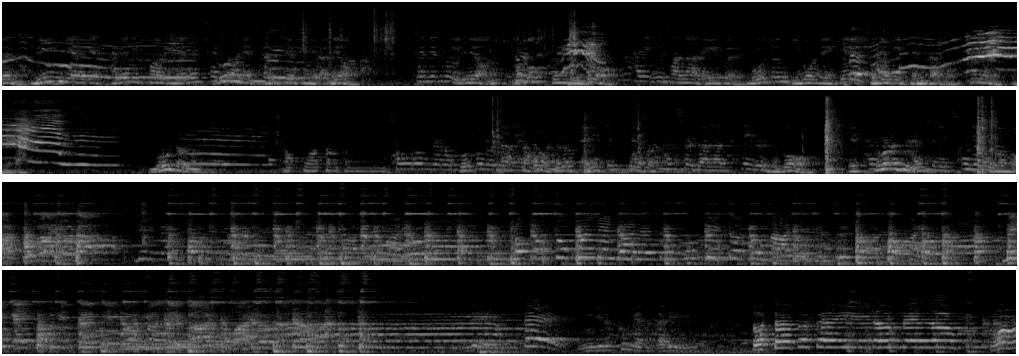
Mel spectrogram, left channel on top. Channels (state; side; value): different; both; correlation 0.00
